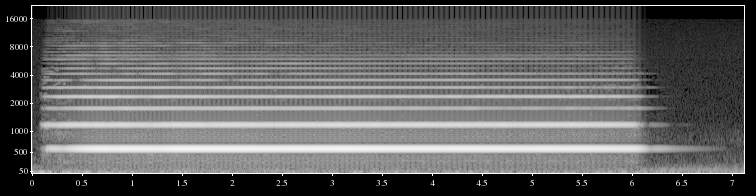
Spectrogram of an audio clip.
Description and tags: violin arco non vibrato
